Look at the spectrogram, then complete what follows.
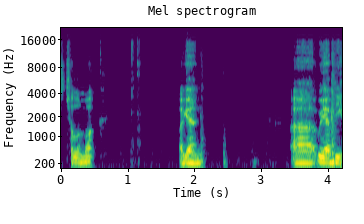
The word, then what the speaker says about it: Tillamook: oregon along the oregon coast it is not pronounced tillamook as was me recently mispronounced by uh seth meyers in corrections it's not tillamook it's tillamook again uh we have the hotel seaside in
